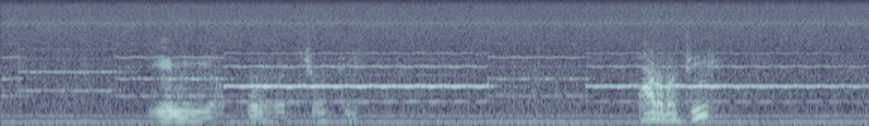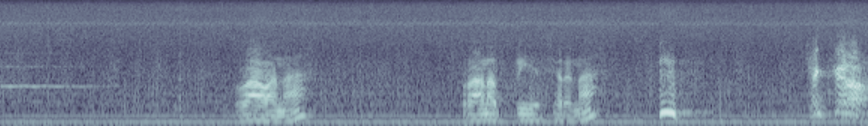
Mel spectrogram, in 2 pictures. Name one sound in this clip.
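A man speaks with strong feeling.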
